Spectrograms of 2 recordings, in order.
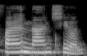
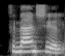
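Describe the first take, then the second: First: "financial" slowly split into syllables. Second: Said in the usual way. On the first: Shown as a demonstration. Teacher answering how many syllables, "financial" slowly broken up. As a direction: sound out "financial" slowly, each syllable separate. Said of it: "So how many you have?". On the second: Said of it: "even I A L".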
